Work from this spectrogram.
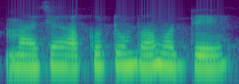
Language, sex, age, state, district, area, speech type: Marathi, female, 45-60, Maharashtra, Akola, urban, spontaneous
